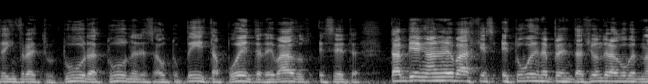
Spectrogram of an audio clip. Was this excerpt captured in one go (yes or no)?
yes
